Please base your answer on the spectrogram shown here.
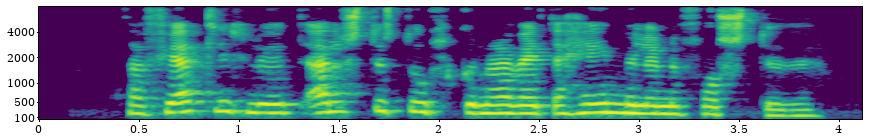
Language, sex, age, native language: Icelandic, female, 40-49, Icelandic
